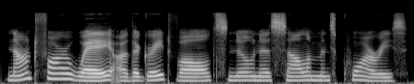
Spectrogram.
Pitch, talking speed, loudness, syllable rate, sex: 195 Hz, 160 wpm, -17 LUFS, 4.0 syllables/s, female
